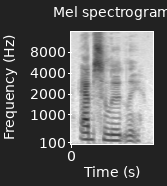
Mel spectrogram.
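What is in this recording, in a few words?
"absolutely", US English; pronunciation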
